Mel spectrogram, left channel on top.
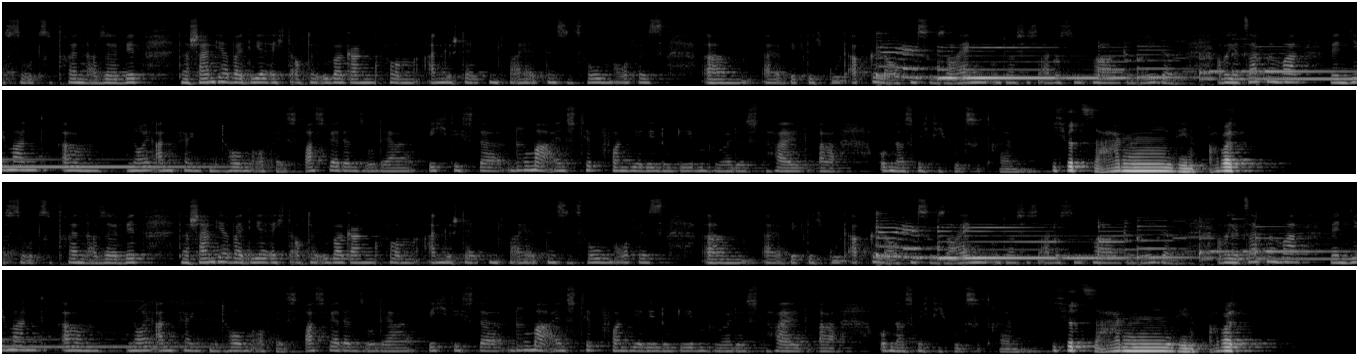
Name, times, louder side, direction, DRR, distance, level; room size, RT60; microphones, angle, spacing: voice 1, 0.0-23.9, left 1 dB, 5° left, 7 dB, 1.1 m, -41 dB
sound 1, 8.7-15.8, left 2 dB, 30° right, 2.8 m, -35 dB
voice 2, 24.1-25.9, left 2 dB, 25° left, 8 dB, 0.5 m, -26 dB
19.5 x 8.6 x 4.6 m, 0.78 s
head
